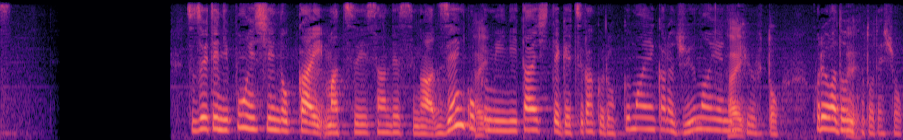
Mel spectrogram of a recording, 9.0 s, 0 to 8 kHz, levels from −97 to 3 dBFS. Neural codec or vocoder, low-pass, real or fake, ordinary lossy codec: none; 7.2 kHz; real; none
